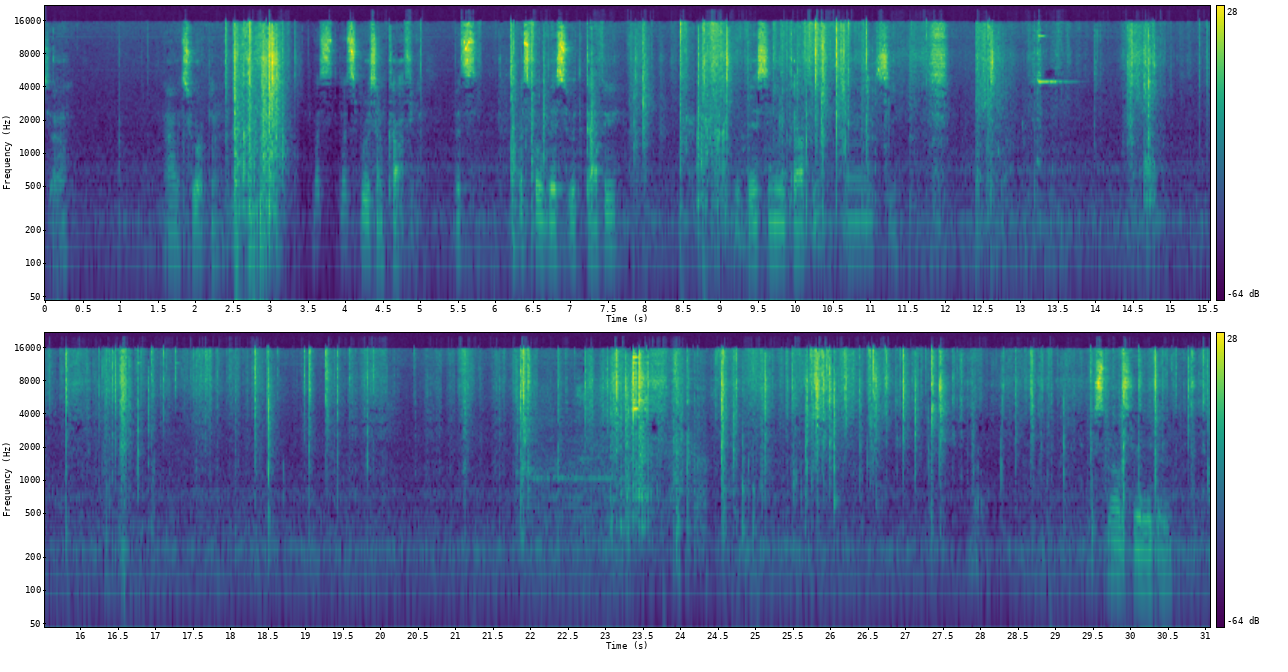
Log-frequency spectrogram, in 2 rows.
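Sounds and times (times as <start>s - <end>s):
coffee bag crinkling and rustling: 6.3s - 11.4s, 14.3s - 22.6s, 23.2s - 31.0s.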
